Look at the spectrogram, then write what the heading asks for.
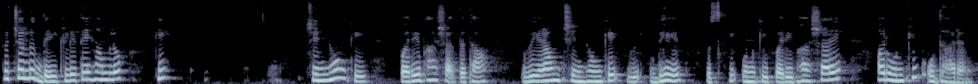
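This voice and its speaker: A woman teacher explaining a Hindi grammar lesson slowly and carefully to school students. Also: a little high, expressive, highs cut off. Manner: slow, careful explaining with frequent "tो चलो".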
